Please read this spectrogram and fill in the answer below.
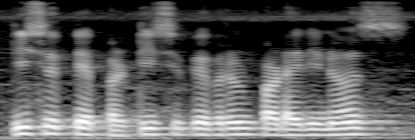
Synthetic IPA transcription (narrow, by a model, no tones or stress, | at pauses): ʈisupepʌɾʈisupepʌɾunpʌɽajd̪inos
